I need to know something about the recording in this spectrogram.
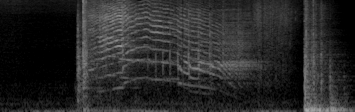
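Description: A wooden door creaks open slowly.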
